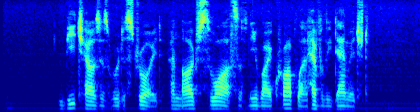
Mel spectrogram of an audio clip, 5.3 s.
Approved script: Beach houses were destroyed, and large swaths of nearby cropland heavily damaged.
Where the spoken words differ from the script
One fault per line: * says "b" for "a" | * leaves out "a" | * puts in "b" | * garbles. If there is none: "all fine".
all fine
